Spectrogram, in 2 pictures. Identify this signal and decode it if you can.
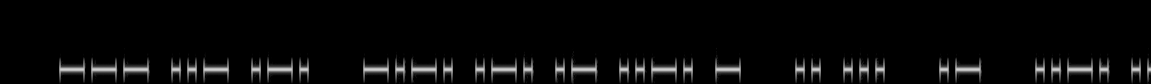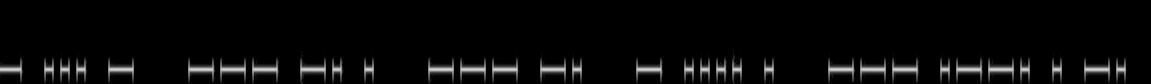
Morse code, heard as a keyed tone, about 15 wpm, 700 Hz. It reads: OUR CRAFT IS A FAST ONE ON THE OPEN
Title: Sentences from Top 1000 Words - Review Part 6 - 15wpm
